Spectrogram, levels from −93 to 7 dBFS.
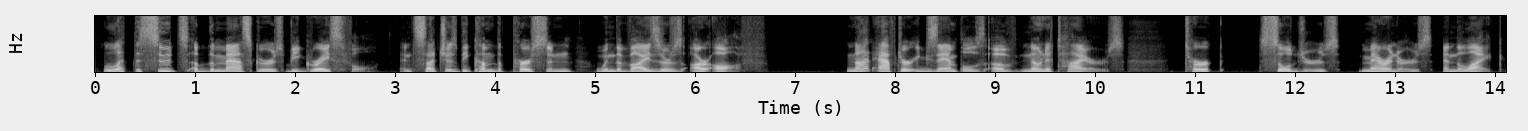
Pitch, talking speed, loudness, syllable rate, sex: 145 Hz, 130 wpm, -22 LUFS, 4.2 syllables/s, male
